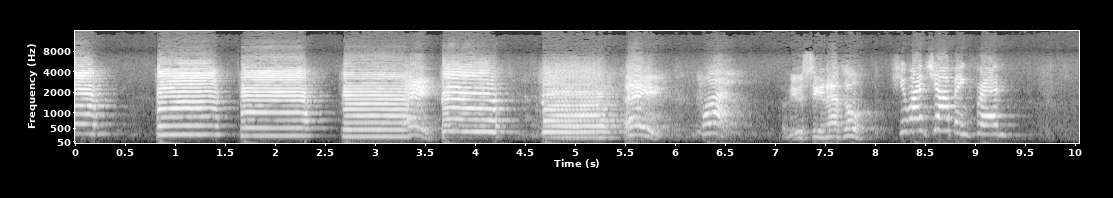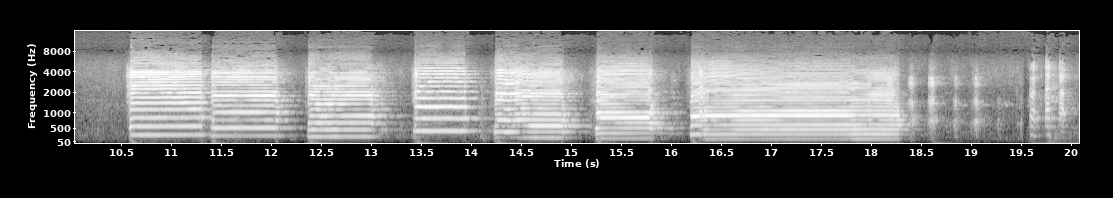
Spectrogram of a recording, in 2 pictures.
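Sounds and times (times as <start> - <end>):
saxophone being practiced: 0.0 - 5.8, 10.5 - 18.5
speech: 7.3 - 9.4, 10.6 - 11.6
laughter: 18.3 - 20.0.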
